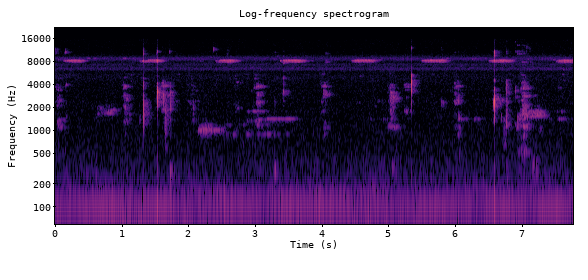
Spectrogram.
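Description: Faint, scattered bird chirps in the background, with a faint high pip repeating about once a second over a low steady hum.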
